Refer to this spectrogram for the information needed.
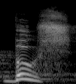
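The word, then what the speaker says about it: boosh (בּוֹשׁ): This Hebrew word ashamed is the word boosh is simply how you say it.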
